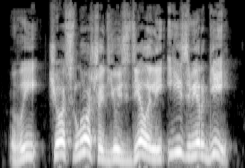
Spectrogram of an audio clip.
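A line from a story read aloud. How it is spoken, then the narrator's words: Yelling. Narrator (Russian): заорал он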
